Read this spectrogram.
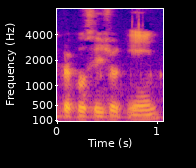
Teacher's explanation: the mouth is narrow, and the sound comes from the front part of the mouth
